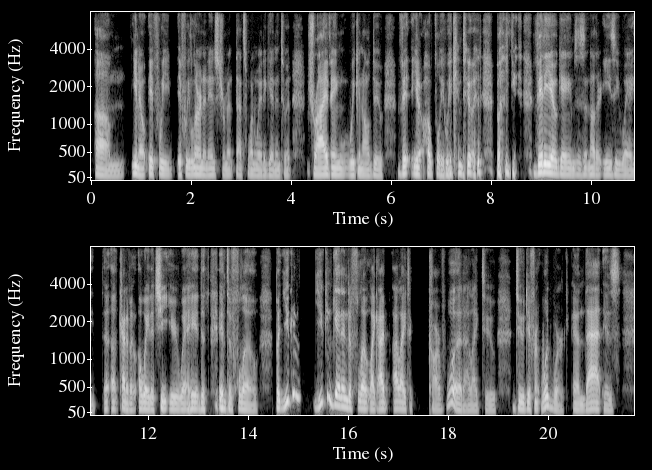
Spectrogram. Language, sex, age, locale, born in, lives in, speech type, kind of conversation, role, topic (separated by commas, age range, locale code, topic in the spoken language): English, male, 50-54, en-US, United States, United States, conversation, podcast, guest, How does creative expression shape your life and personal growth?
